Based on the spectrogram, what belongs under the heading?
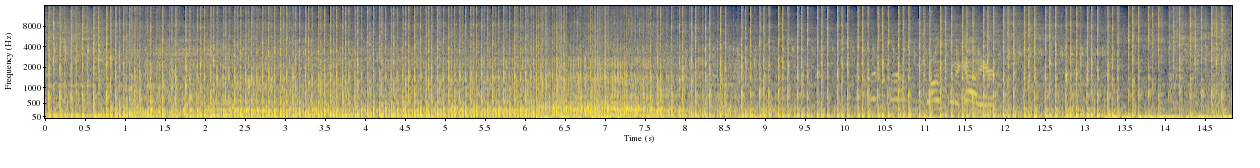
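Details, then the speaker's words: Charity-build big-twin motorcycle started before dyno: catches and settles into a loose loping idle with even firing, no knocks or misses; idles now, unlike last time; normal idle. "It's actually idling. Yeah. That's crazy. It didn't do that last time."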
